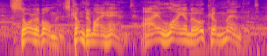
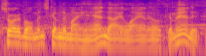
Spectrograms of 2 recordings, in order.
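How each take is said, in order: First: It is said in a bold, projected, dramatic voice. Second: It is said in a relaxed, conversational voice. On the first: It is a performance for the show. "on television, it's" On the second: It is everyday talk. "when I'm sitting here talking to you, I would say something like"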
